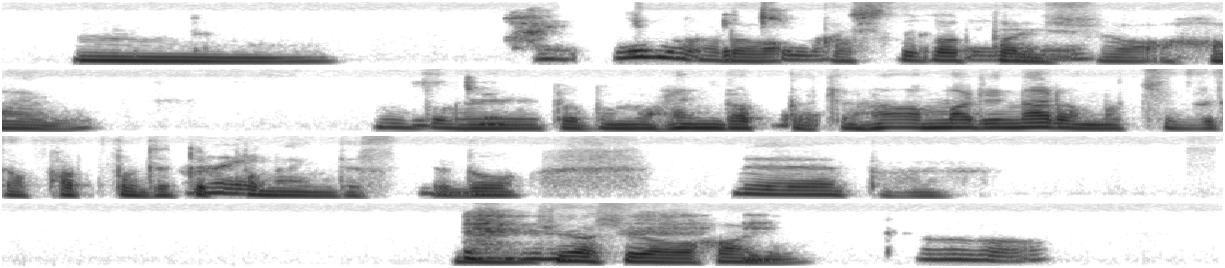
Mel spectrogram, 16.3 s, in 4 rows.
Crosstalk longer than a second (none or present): present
